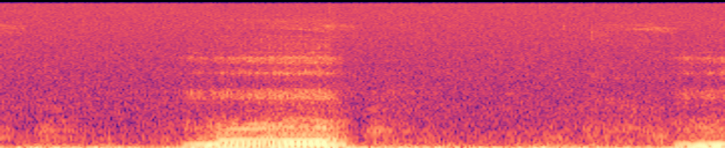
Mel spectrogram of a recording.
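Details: Snoring from a sound library of different snoring types: one long, deep, rumbling low-pitched snore, then another starting about five seconds later.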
